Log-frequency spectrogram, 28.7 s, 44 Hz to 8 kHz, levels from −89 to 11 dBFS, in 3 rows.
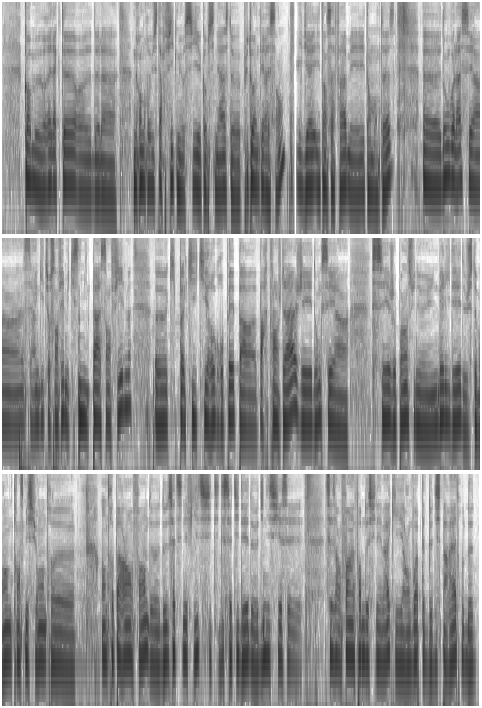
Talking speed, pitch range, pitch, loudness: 185 wpm, 120-135 Hz, 130 Hz, -19 LUFS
